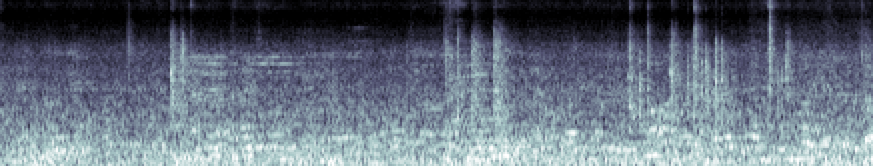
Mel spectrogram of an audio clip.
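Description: Sharp wooden clacks of a carrom striker hitting carrom men and knocking against the board, several of them in short clusters, over a steady murmur of voices.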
